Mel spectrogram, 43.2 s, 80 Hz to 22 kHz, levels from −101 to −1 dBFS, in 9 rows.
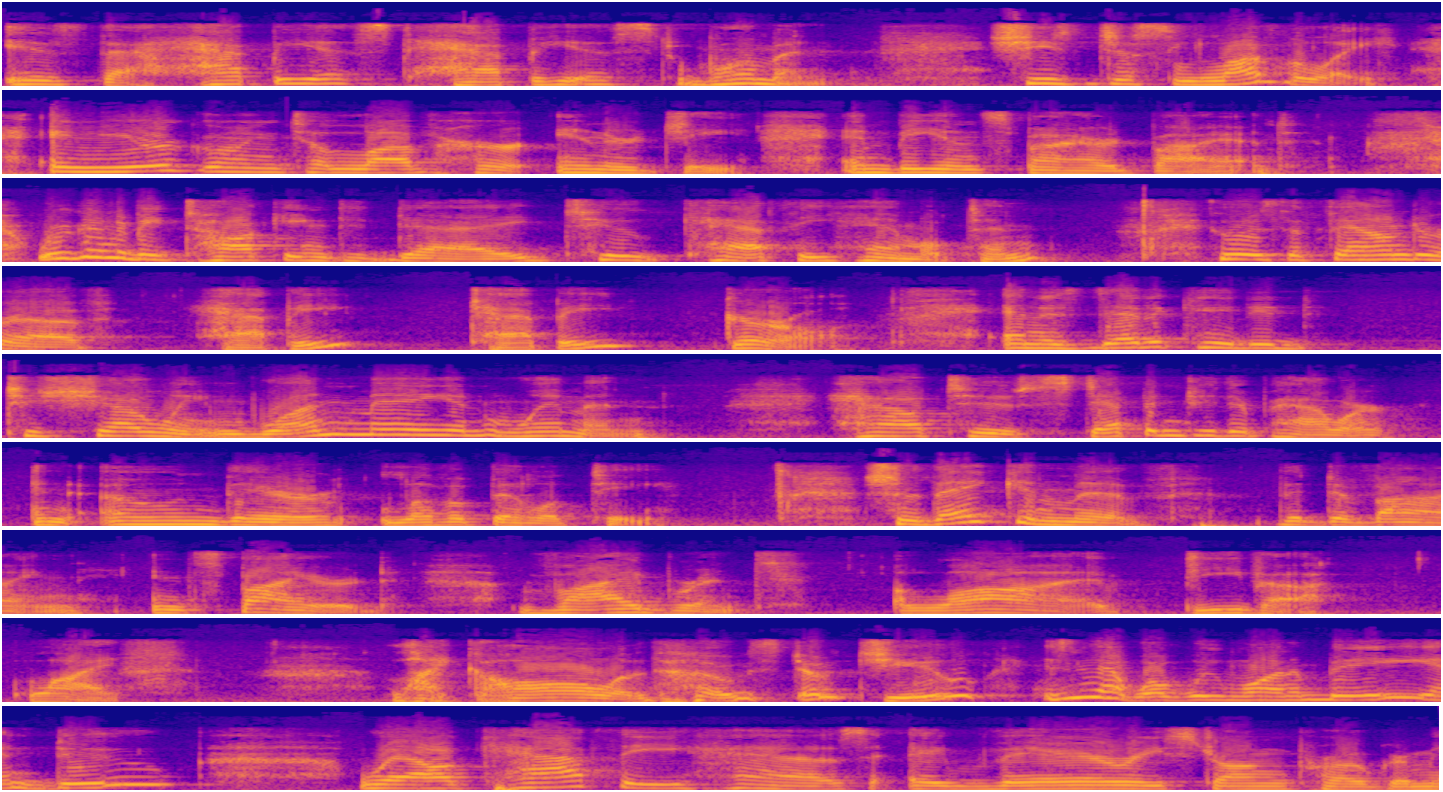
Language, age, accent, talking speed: English, 50-69, American, 120 wpm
